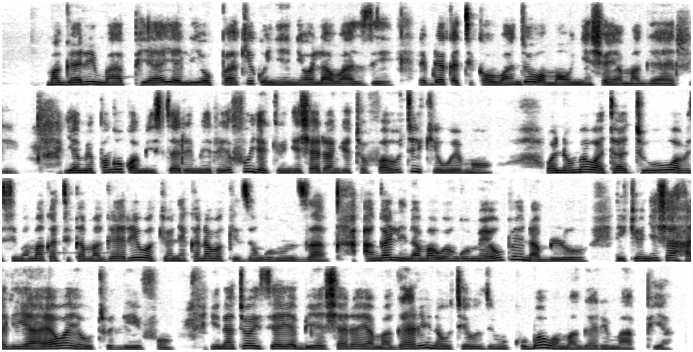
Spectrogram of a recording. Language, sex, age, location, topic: Swahili, female, 18-24, Nairobi, finance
